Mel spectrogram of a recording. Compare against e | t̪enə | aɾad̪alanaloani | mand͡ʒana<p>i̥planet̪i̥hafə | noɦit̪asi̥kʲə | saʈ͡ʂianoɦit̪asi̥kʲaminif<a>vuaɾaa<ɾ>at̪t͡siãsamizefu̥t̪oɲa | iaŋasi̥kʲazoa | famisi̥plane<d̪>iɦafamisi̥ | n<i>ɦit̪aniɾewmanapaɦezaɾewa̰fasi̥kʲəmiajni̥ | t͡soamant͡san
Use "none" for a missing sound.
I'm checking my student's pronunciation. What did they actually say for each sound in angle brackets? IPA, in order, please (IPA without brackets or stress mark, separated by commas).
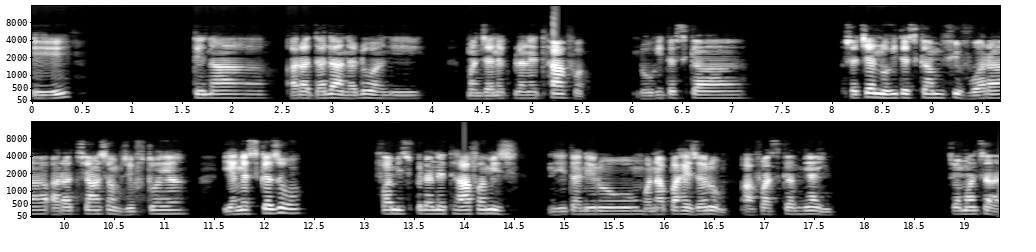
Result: k, i, ɾ, t̪, i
